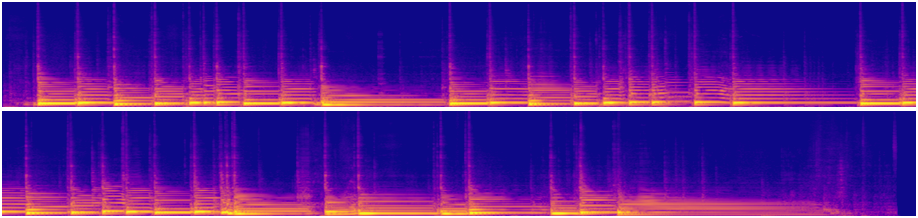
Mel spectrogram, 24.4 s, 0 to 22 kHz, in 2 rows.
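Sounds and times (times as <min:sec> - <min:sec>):
upright bass recorded through a Rupert Neve Designs Portico 5017 and Km 184: 0:00.0 - 0:23.6.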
